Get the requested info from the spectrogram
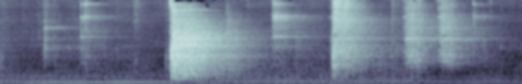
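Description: Cordless impact driver running bolts tight: one long burst of hammering, then four shorter bursts as the bolts seat.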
